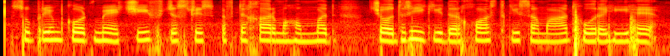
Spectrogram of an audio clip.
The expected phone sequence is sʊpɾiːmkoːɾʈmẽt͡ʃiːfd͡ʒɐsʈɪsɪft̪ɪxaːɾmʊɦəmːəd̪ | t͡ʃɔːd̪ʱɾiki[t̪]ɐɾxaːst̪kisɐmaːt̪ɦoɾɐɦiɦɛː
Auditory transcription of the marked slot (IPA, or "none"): d̪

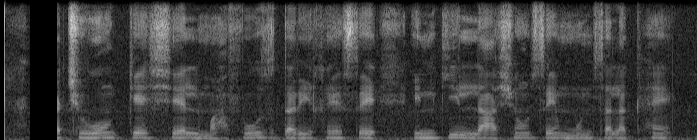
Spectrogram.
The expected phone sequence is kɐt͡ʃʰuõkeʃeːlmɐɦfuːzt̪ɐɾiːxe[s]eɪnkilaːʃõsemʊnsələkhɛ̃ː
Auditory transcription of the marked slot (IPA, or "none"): s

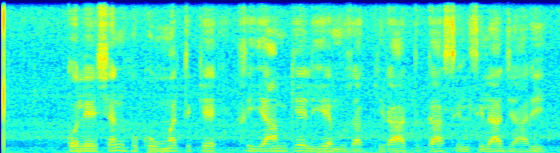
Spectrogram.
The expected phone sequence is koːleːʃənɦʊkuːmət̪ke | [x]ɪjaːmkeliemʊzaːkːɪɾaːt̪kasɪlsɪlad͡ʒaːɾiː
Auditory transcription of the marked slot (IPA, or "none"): x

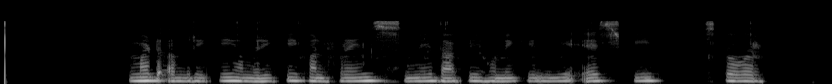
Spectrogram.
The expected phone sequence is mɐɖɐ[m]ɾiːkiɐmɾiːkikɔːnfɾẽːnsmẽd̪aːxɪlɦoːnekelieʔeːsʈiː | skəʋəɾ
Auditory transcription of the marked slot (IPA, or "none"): m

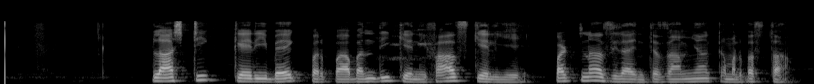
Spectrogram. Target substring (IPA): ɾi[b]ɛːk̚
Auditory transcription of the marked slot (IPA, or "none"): b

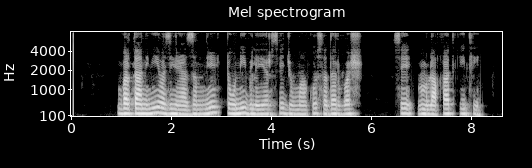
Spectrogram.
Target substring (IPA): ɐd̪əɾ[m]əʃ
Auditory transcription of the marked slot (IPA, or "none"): b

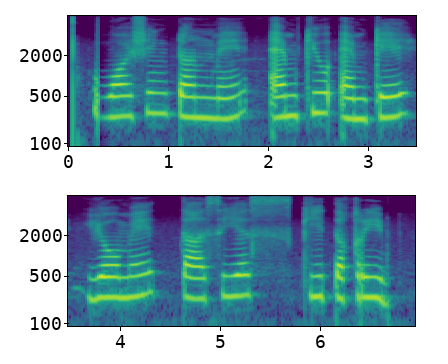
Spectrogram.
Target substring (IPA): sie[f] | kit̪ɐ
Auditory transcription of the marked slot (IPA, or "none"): s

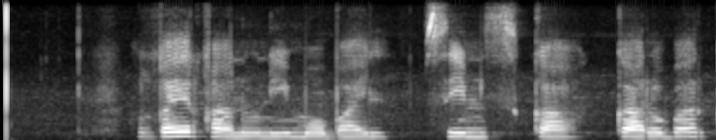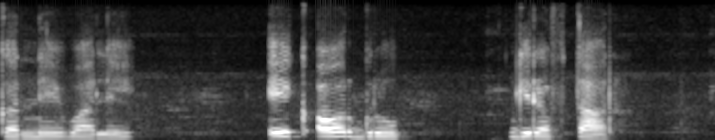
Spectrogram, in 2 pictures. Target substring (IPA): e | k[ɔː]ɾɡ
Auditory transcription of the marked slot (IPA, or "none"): ɔː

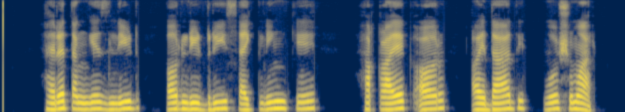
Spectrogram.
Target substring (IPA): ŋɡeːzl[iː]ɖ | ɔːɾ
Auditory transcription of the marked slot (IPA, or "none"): iː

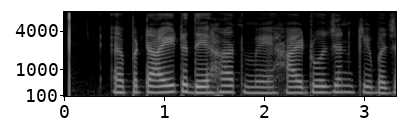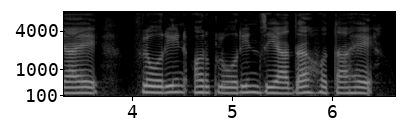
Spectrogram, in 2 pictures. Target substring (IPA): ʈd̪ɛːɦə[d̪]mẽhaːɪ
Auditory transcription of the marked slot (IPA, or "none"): t̪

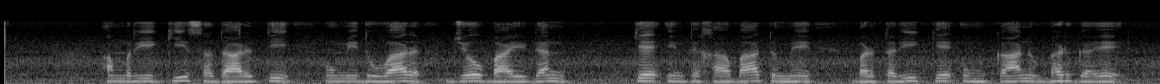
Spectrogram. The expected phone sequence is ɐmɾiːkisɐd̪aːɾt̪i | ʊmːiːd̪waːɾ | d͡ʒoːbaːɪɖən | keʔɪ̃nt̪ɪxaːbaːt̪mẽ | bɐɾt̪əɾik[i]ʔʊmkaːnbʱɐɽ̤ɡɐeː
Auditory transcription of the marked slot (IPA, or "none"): e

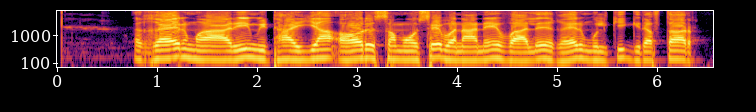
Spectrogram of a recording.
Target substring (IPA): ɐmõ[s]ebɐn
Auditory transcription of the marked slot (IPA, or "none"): s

